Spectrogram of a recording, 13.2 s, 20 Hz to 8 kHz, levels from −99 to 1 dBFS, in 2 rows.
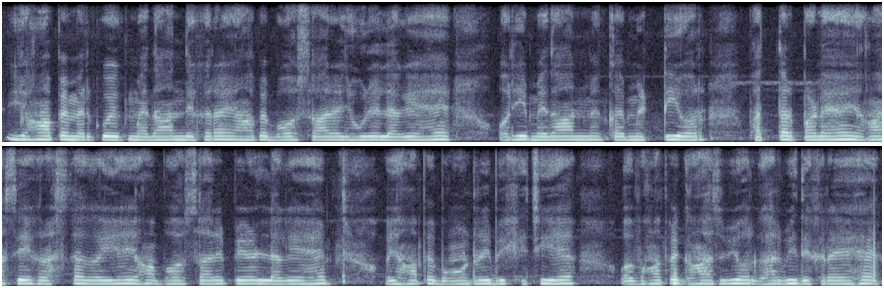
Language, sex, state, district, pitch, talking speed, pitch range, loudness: Hindi, male, Jharkhand, Jamtara, 185 Hz, 250 wpm, 175-190 Hz, -19 LUFS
